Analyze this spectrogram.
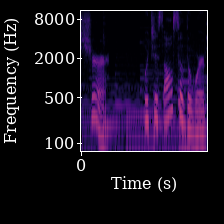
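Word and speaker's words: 四: The number four is pronounced shi, which is also the word for death.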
